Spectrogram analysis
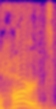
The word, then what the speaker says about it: Hart: good friend Robbie Hart it is HR t on her last name and that is called heart in two places yeah I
